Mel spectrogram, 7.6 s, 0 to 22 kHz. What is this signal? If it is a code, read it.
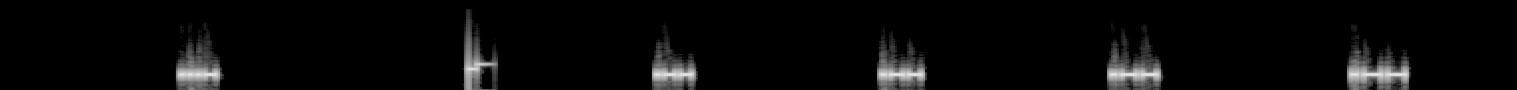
Morse code, heard as a keyed tone, about 56 wpm, spaced as for 9 wpm, 700 Hz. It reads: V WWWW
